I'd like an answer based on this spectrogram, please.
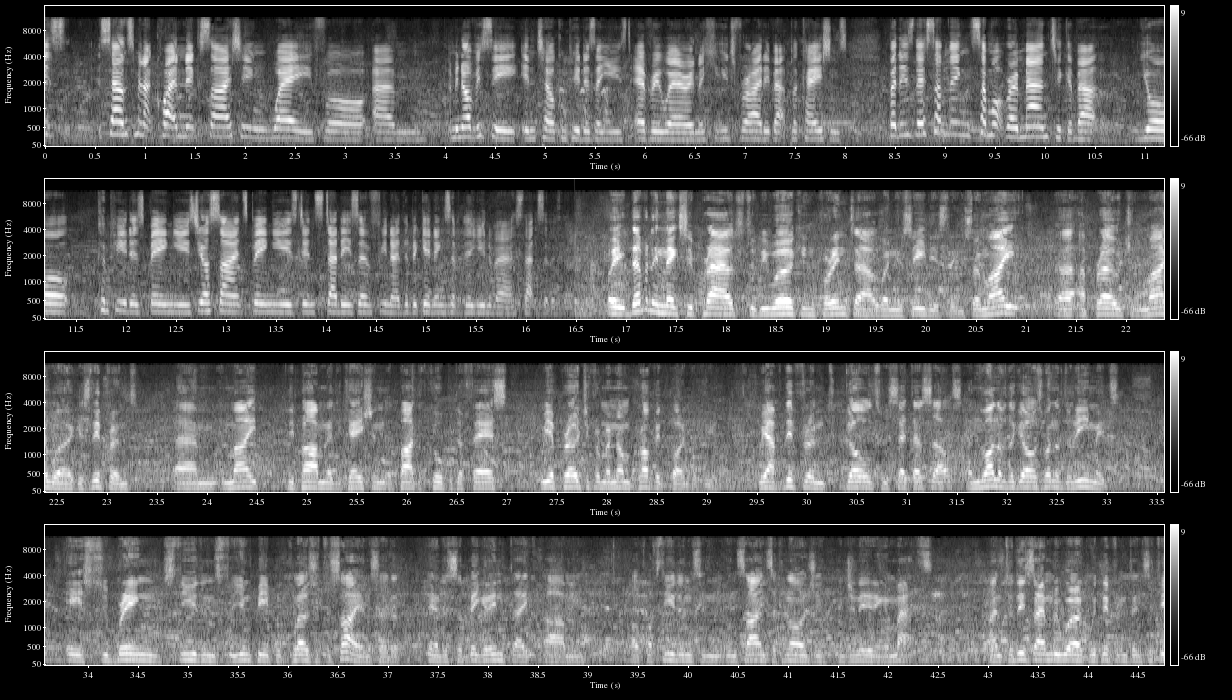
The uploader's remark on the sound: recorded at the symposium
